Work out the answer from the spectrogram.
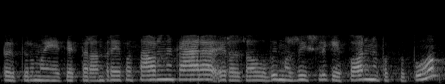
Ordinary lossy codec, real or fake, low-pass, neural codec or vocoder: AAC, 16 kbps; real; 7.2 kHz; none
